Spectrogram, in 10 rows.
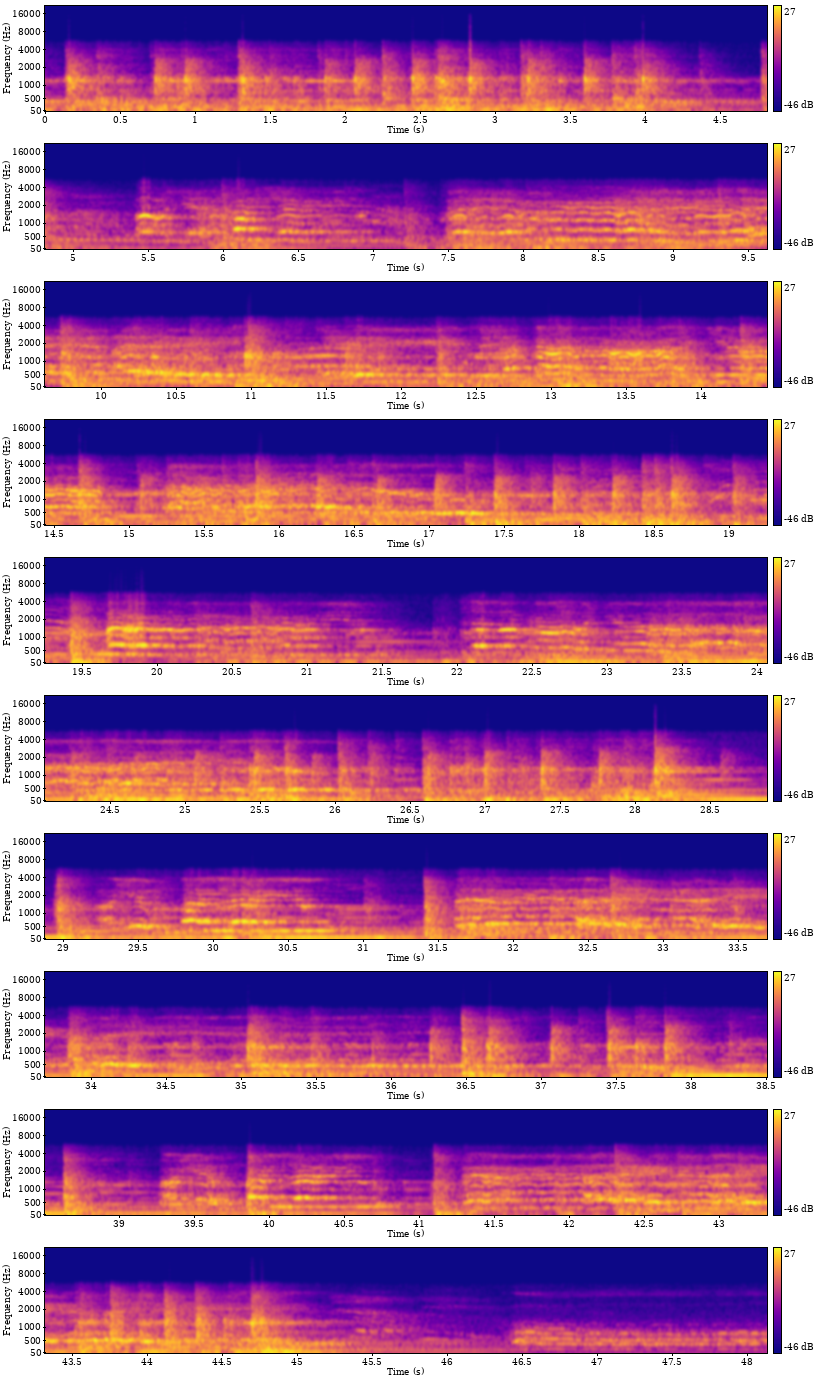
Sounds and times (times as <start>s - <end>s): Flamenco: 0.0s - 48.1s
Singing: 5.4s - 26.9s, 29.1s - 37.6s, 39.2s - 48.1s.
